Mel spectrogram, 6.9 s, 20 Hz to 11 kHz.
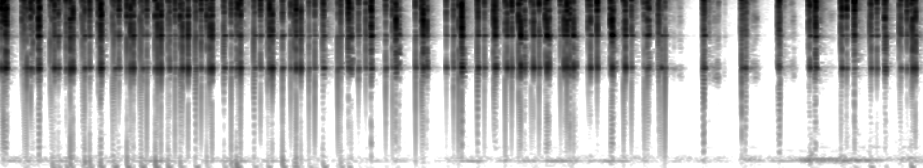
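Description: A small glass candle holder with pink wax is held and tapped with long nails, then set back on the table. Rapid, dense clicks come with a bright, glassy ring pitched around 2.7 kHz and a faint low hum underneath. Each tap dies out almost at once, and the tapping pauses briefly near the end before resuming.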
